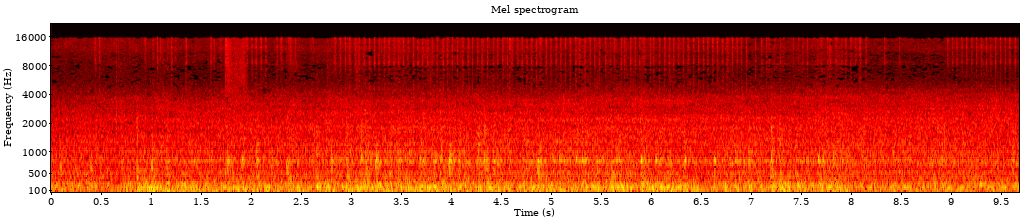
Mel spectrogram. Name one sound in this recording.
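A car drives along a highway with a steady low road rumble, heard from inside a moving vehicle.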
